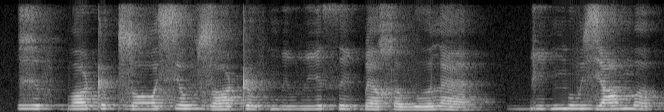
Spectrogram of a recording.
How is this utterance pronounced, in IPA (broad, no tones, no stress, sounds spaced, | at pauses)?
ɣ ɪ f b ɒ ʈ ʊ ɡ z ɔ sʲ ɔ v z ɒ ʈ ʊ f m i β i θ i ɓ ɛ χ ɾ ə v ʊ l æ | ɡ͡b i ŋ͡m ʊ v zʲ ɑ m ʌ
